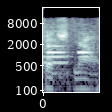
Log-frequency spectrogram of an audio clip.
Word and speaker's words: KnifeEdge Now: KnifeEdge now.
